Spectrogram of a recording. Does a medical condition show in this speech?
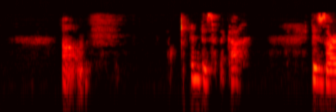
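No.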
